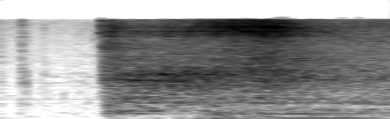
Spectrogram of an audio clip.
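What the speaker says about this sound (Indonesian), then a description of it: "Oke, gini kita sudah nyalakan mesinnya" Toyota Avanza engine cranks and catches after a half-second of quiet, then settles into a loud, steady idle up close.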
